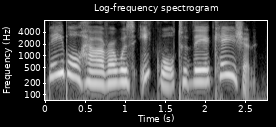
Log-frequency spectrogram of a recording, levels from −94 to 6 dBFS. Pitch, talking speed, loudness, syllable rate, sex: 240 Hz, 150 wpm, -15 LUFS, 5.1 syllables/s, female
